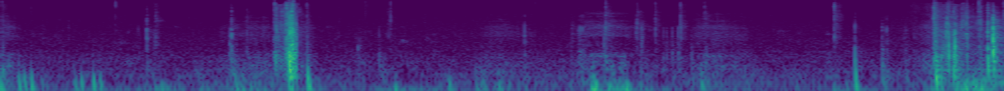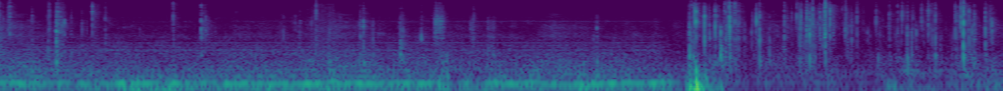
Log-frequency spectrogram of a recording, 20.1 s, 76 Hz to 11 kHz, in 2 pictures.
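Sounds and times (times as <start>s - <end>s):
low steady hum: 0.0s - 20.0s
plastic packaging crinkling: 9.3s - 15.1s, 16.9s - 20.0s.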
